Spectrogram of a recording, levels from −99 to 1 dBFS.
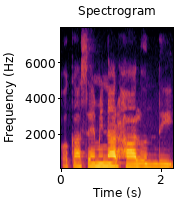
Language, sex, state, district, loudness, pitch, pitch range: Telugu, female, Andhra Pradesh, Sri Satya Sai, -16 LUFS, 190 Hz, 170-190 Hz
